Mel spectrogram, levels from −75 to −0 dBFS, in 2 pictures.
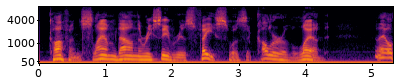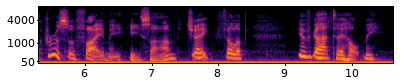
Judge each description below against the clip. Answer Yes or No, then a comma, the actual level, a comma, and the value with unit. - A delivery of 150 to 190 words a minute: No, slow, 135 wpm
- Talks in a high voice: No, low, 135 Hz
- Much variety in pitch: Yes, wide, 6.6 semitones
